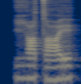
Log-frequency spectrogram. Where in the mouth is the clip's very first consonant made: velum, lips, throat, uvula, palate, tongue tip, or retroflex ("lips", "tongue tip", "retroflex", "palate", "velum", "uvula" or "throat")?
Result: throat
